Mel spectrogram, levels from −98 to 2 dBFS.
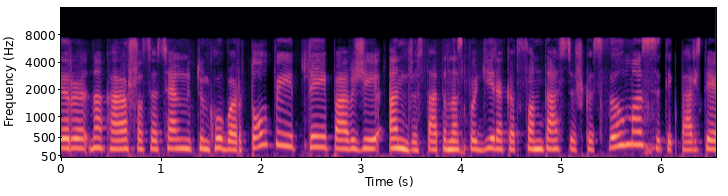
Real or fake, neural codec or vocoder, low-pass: fake; codec, 16 kHz, 2 kbps, X-Codec, HuBERT features, trained on balanced general audio; 7.2 kHz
